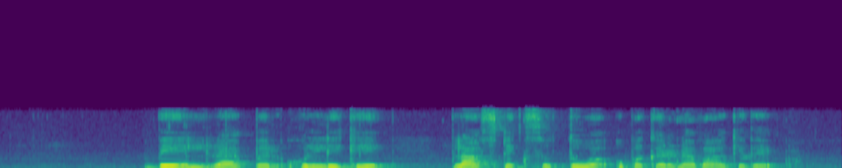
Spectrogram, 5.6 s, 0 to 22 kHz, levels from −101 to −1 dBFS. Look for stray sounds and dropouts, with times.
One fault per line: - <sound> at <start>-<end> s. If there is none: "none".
none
